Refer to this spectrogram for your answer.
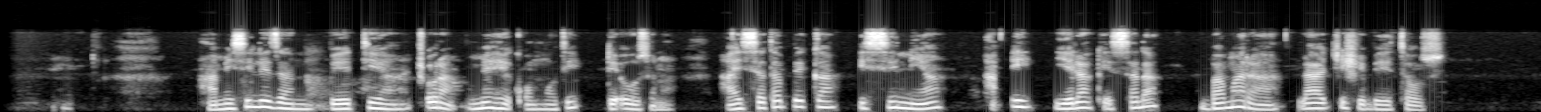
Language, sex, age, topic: Gamo, male, 25-35, agriculture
